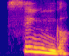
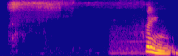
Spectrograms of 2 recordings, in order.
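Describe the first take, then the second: First: It ends with an audible hard G sound. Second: It ends in a nasal, with no G released. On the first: The speaker calls it wrong. "Some people say sing, and that is wrong" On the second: The speaker calls it right. "So you say sing"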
